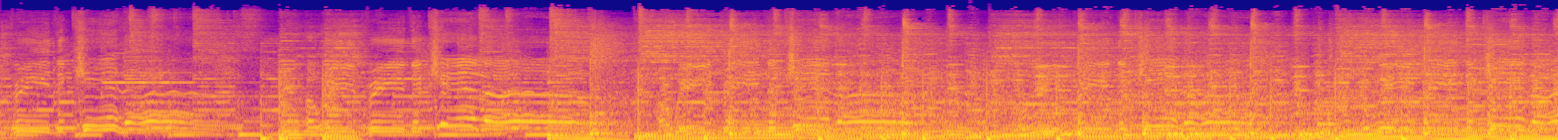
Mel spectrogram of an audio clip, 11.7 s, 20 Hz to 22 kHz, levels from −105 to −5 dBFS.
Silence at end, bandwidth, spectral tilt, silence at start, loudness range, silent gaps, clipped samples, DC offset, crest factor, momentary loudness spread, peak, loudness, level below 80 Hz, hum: 0 s; 18.5 kHz; -4.5 dB/octave; 0 s; 3 LU; none; under 0.1%; under 0.1%; 14 dB; 5 LU; 0 dBFS; -16 LUFS; -24 dBFS; none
